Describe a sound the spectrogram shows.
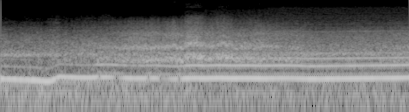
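Tyres screech through a corner.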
